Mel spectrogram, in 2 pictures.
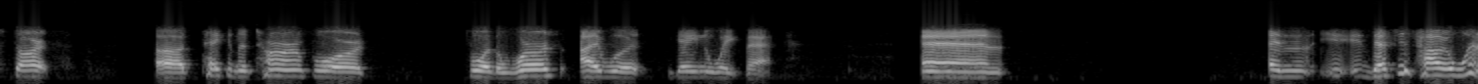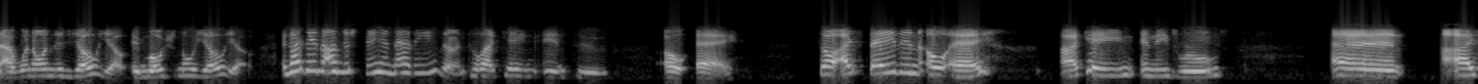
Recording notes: from the 100 Pounders Phone Meeting, 2/13/23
